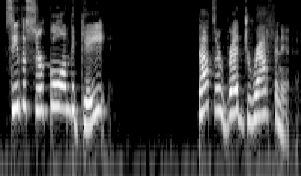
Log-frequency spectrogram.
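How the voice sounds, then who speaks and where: Lady reading as a squeaky eager little girl, loud and bouncy, dry close sound. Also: expressive, moderate pace, no room sound. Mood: insistent. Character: excited young girl, eager, insistent.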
